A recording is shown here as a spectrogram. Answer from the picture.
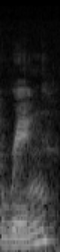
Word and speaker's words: wring: We see this WR phenomenon in other words like ring and wrench, where the W is silent, and they followed a similar pattern and progression from the r to r.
